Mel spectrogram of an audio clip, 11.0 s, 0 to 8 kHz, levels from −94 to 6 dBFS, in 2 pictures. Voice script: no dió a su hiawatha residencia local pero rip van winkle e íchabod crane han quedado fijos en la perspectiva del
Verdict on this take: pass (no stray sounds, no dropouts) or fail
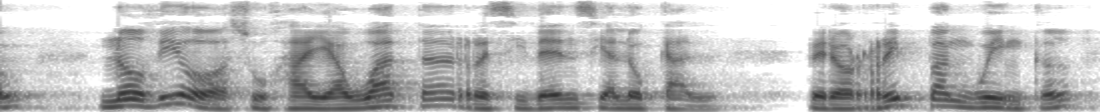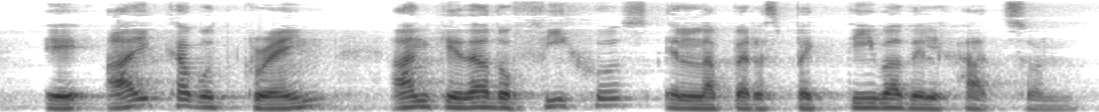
pass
